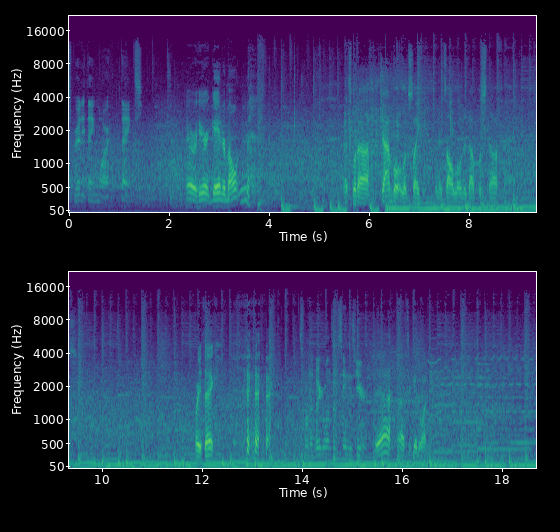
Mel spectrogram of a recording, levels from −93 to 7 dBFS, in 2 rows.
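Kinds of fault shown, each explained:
No technical faults can be heard in this recording. Nothing in it points to a problem in the recording or playback chain.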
